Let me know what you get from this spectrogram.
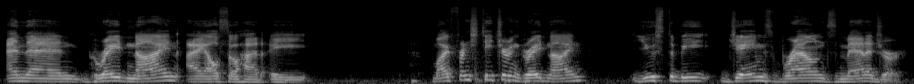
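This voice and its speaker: Bright-voiced man hosting a casual stream. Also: a little high, slow. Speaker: live stream host. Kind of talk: casual product chat.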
